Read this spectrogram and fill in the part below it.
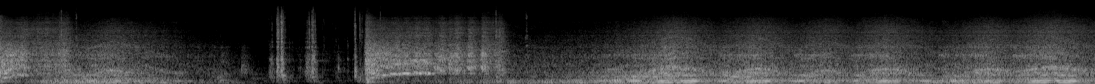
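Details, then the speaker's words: Nissan Micra K11 after flooding, plugs reinstalled and fuel pump fuse back in: stumbling start then uneven lumpy idle running on three of four cylinders; owner suspects badly fouled spark plugs. "But it is running. You know what? I'm gonna go ahead and go and buy some new spark plugs for this car. I think the spark plugs is the issue."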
